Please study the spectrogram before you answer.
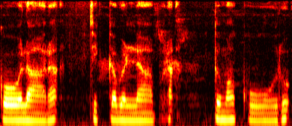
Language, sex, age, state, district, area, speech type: Kannada, male, 18-30, Karnataka, Chikkaballapur, rural, spontaneous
